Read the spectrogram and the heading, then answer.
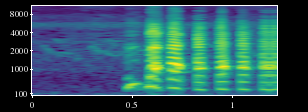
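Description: A goat bleats once, fairly loud, its voice breaking into a quick, wavering tremolo of about six pulses before stopping. No one speaks.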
